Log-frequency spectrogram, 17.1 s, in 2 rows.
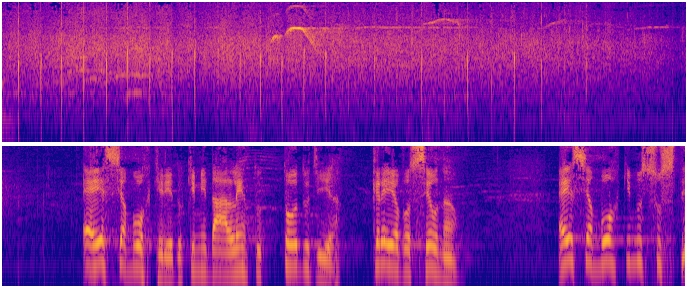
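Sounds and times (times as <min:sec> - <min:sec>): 
audience applauding loudly: 0:00.0 - 0:09.4
speech: 0:09.6 - 0:14.4, 0:15.5 - 0:17.0.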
